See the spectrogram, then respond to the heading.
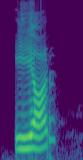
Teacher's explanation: इसको हेयर मत पढ़िएगा, एयर पढ़ेंगे, H यहां पे जो है ना साइलेंट रहेगा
